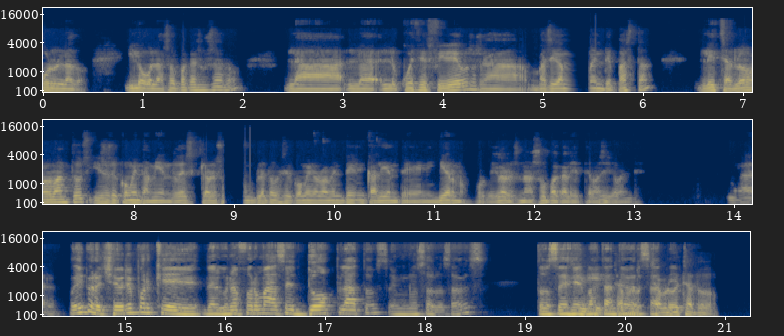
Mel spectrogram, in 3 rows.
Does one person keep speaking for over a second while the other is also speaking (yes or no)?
yes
